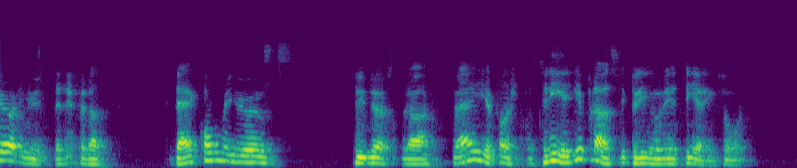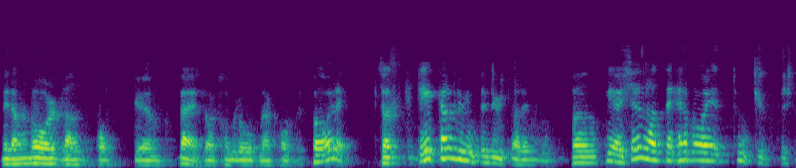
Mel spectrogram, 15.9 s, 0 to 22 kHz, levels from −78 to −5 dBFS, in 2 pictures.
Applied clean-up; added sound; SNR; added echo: neural mask model DeepFilterNet 3.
